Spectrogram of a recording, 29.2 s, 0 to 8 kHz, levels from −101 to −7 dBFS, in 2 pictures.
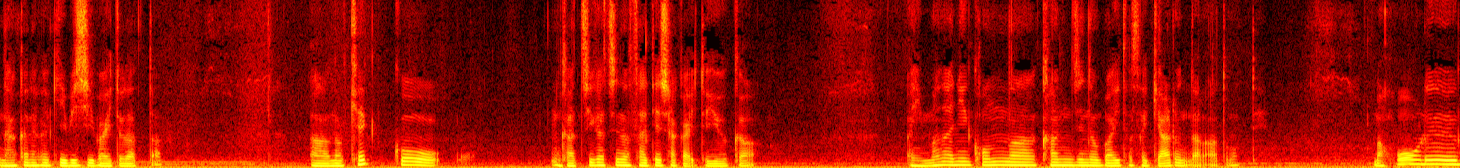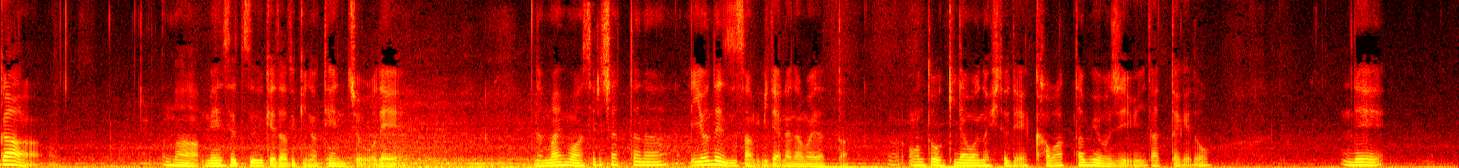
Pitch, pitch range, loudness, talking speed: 125 Hz, 110-140 Hz, -30 LUFS, 235 characters per minute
